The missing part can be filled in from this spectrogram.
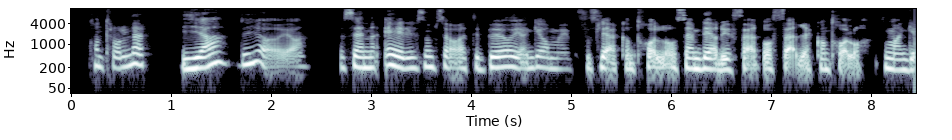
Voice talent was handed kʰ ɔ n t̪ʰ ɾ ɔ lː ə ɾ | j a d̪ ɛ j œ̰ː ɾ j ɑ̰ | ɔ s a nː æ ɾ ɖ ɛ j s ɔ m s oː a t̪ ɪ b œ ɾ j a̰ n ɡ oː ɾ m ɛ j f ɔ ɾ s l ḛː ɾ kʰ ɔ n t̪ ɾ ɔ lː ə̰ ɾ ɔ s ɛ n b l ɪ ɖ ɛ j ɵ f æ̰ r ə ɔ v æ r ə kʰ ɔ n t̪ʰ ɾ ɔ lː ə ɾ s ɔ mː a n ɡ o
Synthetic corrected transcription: kʰ ɔ n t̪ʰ ɾ ɔ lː ə ɾ | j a d̪ ɛ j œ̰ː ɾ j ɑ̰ | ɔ s ɛ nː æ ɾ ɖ ɛ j s ɔ m s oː a t̪ ɪ b œ ɾ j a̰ n ɡ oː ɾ m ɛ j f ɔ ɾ f l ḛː ɾ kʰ ɔ n t̪ʰ ɾ ɔ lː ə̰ ɾ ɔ s ɛ n b l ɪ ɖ ɛ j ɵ f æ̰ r ə ɔ f æ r ə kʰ ɔ n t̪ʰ ɾ ɔ lː ə ɾ s ɔ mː a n ɡ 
